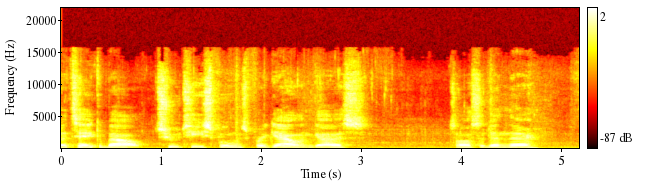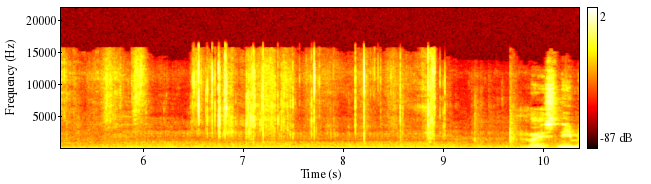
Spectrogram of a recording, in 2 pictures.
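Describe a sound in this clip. A plastic spoon scoops and scrapes dry powder in a bag.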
